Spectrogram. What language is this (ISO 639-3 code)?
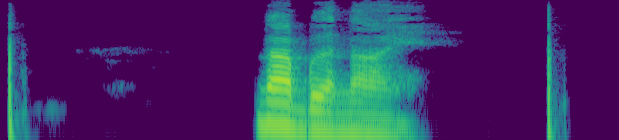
tha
